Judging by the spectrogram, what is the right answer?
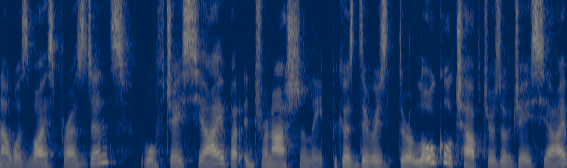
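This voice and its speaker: Speaking to camera in an interview, a woman in her thirties from Ukraine recounts her story as a school co-founder, wandering into frequent asides. Russian is her native language, and her fairly low voice has a darkish tone.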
